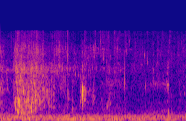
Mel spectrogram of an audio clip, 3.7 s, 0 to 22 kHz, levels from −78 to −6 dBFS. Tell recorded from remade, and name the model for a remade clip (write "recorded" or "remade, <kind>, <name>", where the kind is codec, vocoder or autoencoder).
recorded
